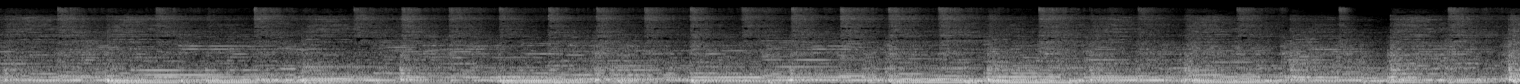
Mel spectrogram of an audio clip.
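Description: A rock band playing live without singing: electric guitars, bass guitar and drum kit, with a steady drumbeat.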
